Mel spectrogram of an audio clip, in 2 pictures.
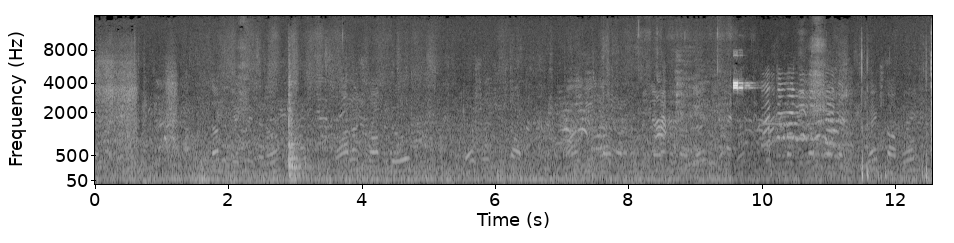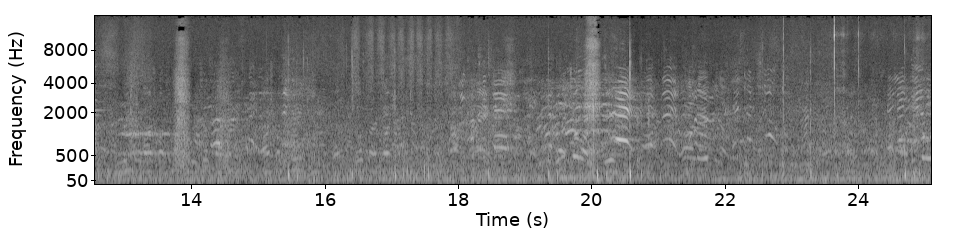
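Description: Young women shout and call to each other across an open field, heard from a distance.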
